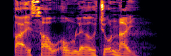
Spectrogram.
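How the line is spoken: Displeased sharp demand. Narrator (Vietnamese): không có thái độ vui vẻ gì, quát hỏi

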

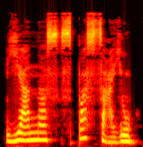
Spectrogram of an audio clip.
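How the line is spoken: Hissing like a cat. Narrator (Russian): прошипела я кошкой

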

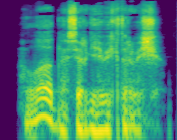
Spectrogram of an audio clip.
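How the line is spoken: Muttering. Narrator (Russian): пробормотал он

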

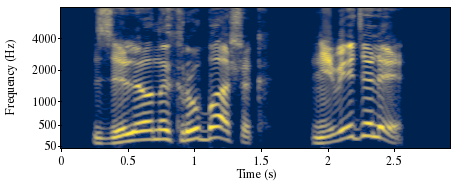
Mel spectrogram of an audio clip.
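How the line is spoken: Shout. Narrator (Russian): крикнул

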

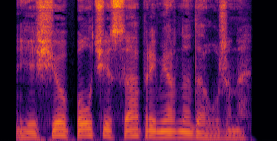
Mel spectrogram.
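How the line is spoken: Tired. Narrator (Russian): устало сказал я

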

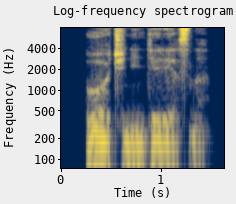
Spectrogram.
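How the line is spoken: Snort. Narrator (Russian): хмыкнул Степан

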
